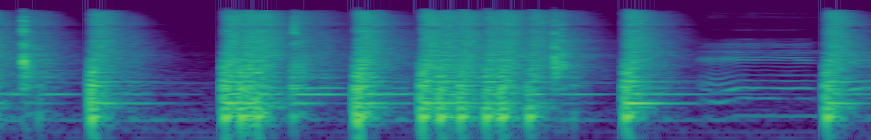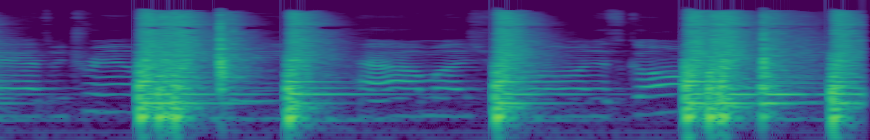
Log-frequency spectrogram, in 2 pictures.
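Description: Snare drum played with sticks in a repeating groove: sharp single hits mixed with quick clusters of strokes, the drum ringing on between hits.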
